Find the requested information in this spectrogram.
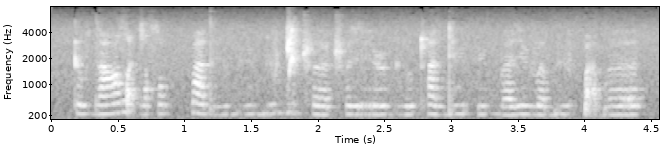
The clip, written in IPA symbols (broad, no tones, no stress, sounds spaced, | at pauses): ʈ ɵ v d aː zˤ a̰ d͡ʑ ə sˤ ʏ pː aː dʱ y v bʱ yː b i v d͡ʑ ɵ ʈ͡ʂʰ əː ʈ͡ʂʰ ɵ z r ʏ ɭ ʏ ɡʱ ʏ v ʈʰ a z d yː h y b ɜ z y v ɜ b y v k͡p a̰ b əː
